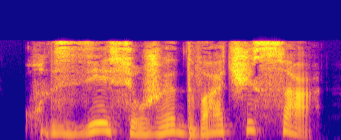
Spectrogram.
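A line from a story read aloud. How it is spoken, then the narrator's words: Whispering. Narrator (Russian): прошептала Сильвия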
